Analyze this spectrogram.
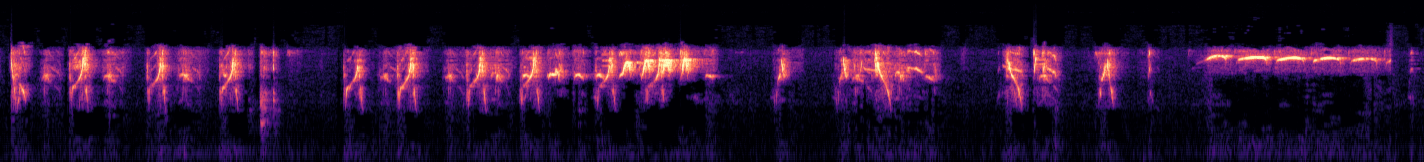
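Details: Bar-winged prinia (ciblek) lure recording for catching wild birds: bursts of rapid buzzy chirps and scratchy notes with short pauses, ending in a thin, very high, trilling whistle held for over a second.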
